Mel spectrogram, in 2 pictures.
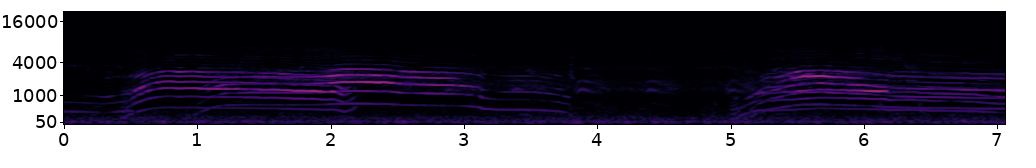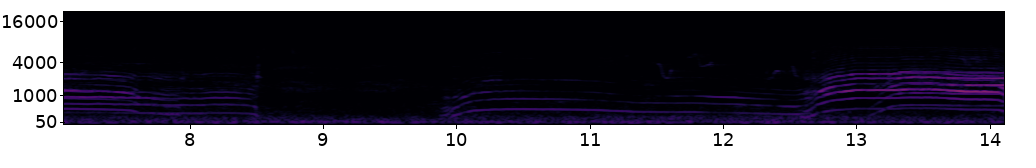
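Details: Cats talking with four long yowling meows spread across the clip, each climbing at the start, bending and sliding down, separated by quiet gaps.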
